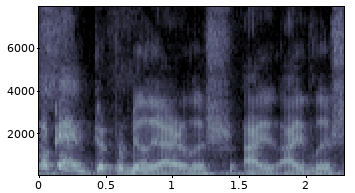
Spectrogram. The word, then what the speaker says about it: Eilish: Eilish. I can never say her name without saying Irish. It's just... Billie Irish.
